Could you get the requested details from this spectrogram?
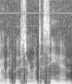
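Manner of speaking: plain reading voice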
